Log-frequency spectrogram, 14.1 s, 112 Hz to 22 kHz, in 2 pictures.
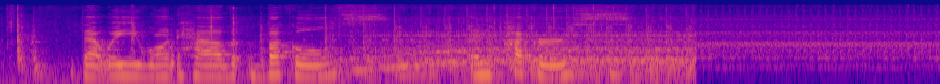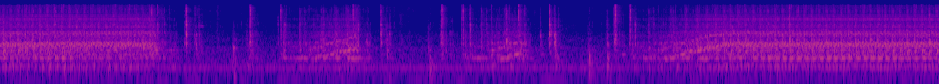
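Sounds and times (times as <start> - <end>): sewing machine stitching: 2.3 - 5.4, 9.2 - 9.9, 10.5 - 14.0.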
